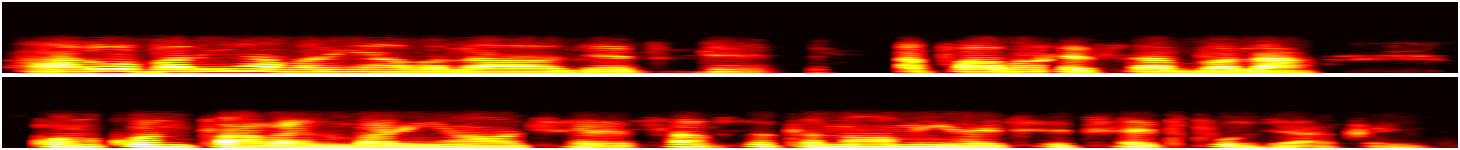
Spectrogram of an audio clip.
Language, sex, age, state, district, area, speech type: Maithili, female, 45-60, Bihar, Begusarai, rural, conversation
